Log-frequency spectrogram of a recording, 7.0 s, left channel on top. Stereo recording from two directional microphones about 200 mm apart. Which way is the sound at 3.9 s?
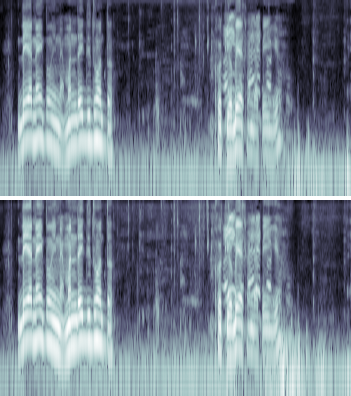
5° left (ahead or behind).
